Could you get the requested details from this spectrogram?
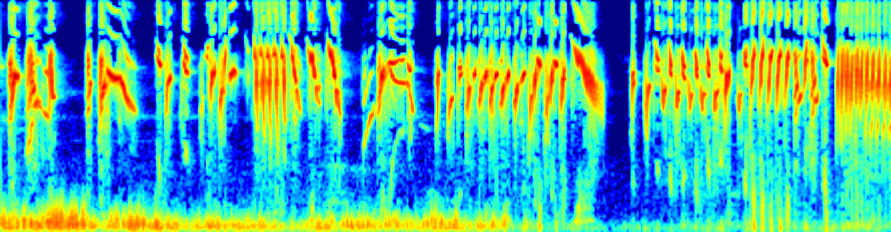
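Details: Goldfinch singing, a recording meant to tutor young birds: fast tinkling phrases, rattling trills and liquid slurred notes run almost without break, ending in a harsh buzz.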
